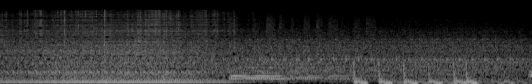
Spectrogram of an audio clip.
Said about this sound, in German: Nun transportiert ein LKW das tonnenschwere Stahlrohr zur Baugrube.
